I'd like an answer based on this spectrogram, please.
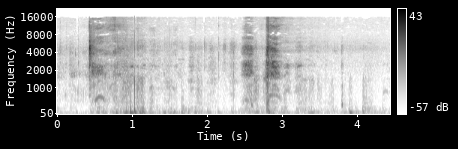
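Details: Alaskan malamute reacting to a birthday balloon: quick, breathy panting bursts with a short soft whimpering whine, and a couple of sharp rustling knocks between breaths.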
